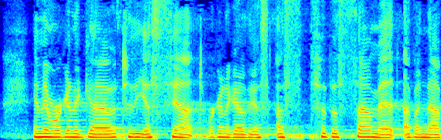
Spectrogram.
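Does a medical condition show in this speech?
Yes: cleft lip and palate, severe.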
